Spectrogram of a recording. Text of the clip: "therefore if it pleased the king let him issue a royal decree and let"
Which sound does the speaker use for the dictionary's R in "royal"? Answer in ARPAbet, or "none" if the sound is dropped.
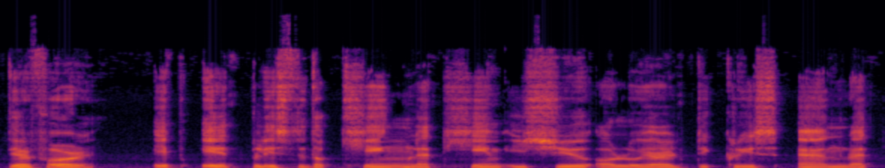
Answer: L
